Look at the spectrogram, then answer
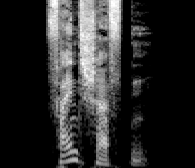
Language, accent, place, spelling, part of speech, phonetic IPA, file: German, Germany, Berlin, Feindschaften, noun, [ˈfaɪ̯ntʃaftən], De-Feindschaften.ogg
- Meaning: plural of Feindschaft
